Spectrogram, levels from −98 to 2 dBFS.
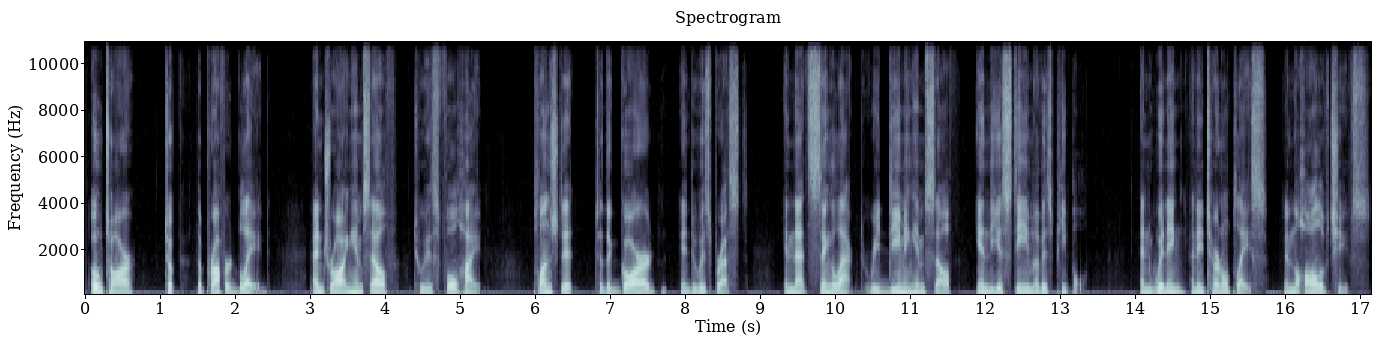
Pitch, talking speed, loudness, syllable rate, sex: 135 Hz, 150 wpm, -20 LUFS, 4.6 syllables/s, male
